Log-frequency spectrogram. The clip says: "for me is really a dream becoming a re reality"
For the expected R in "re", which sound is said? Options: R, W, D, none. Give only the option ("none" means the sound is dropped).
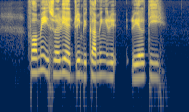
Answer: R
